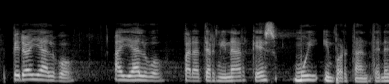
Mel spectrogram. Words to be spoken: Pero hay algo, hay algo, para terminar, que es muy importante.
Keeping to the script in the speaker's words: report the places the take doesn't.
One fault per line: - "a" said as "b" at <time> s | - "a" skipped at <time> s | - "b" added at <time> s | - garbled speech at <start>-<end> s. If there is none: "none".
none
